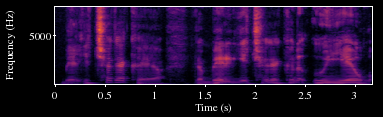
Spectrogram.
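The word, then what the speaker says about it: מלכי־צדק: 우리는 이제 멜기세덱으로 하는데 왜 세덱으로 하냐 그러면 이 히브리어를 번역한 그리스 헬라어는 츠 발음이 없어요. 파찰음이 없어요. 라틴어도. 그래서 이거를 세다카라 그랬던 거예요. 그래서 멜기세덱으로 하죠. 멜기체데크예요.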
